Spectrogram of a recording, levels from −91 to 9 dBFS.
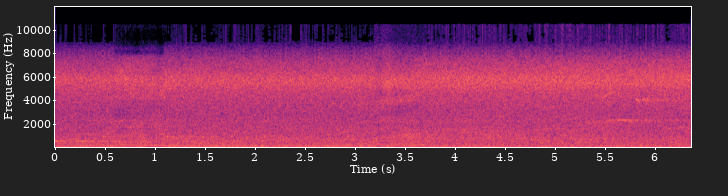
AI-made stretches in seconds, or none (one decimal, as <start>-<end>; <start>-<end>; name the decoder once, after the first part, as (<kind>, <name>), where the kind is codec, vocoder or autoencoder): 0.6-1.1 (codec, SNAC); 3.2-3.7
